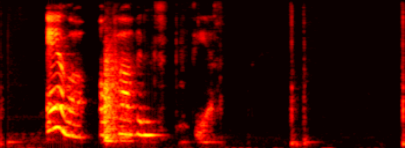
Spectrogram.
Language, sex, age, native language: Icelandic, female, 6, Icelandic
